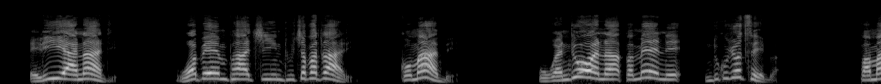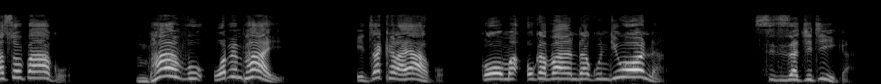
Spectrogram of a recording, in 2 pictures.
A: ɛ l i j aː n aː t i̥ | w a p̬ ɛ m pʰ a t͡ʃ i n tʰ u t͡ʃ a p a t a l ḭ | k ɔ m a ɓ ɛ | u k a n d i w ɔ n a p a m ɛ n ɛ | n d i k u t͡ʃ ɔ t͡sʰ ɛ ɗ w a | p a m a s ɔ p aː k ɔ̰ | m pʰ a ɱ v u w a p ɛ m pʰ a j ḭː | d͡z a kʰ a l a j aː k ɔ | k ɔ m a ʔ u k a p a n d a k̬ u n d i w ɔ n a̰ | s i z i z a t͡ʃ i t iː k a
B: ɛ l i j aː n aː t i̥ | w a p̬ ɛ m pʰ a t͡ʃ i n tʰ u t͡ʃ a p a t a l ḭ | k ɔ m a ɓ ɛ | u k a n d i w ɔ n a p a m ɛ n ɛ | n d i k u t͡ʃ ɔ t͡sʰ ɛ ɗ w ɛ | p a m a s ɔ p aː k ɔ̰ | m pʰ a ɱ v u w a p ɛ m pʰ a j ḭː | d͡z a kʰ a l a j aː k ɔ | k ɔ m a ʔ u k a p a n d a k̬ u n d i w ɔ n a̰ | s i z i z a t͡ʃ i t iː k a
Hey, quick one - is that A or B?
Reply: A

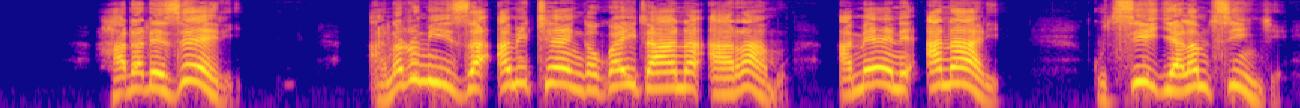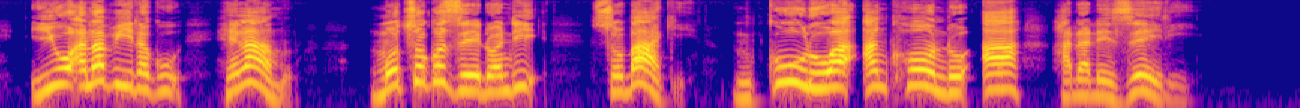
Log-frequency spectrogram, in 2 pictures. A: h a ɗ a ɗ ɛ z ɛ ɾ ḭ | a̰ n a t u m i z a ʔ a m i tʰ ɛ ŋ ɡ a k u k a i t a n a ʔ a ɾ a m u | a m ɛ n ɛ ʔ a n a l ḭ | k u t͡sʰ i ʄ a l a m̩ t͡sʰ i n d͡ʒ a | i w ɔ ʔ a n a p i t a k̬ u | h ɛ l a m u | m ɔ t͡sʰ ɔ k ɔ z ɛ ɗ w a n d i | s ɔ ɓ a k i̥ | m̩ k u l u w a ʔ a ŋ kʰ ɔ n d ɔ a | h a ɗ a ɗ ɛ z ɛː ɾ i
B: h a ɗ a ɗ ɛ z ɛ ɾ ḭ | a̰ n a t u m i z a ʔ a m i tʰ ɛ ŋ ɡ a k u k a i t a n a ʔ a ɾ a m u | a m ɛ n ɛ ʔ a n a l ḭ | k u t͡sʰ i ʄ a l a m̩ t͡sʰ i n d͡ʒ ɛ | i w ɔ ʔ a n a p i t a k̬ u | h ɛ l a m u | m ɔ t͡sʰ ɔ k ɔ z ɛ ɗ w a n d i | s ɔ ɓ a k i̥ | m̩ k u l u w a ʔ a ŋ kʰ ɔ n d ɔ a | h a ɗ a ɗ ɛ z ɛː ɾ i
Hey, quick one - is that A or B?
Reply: B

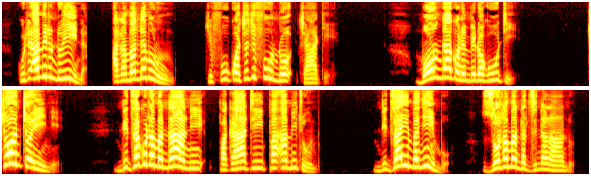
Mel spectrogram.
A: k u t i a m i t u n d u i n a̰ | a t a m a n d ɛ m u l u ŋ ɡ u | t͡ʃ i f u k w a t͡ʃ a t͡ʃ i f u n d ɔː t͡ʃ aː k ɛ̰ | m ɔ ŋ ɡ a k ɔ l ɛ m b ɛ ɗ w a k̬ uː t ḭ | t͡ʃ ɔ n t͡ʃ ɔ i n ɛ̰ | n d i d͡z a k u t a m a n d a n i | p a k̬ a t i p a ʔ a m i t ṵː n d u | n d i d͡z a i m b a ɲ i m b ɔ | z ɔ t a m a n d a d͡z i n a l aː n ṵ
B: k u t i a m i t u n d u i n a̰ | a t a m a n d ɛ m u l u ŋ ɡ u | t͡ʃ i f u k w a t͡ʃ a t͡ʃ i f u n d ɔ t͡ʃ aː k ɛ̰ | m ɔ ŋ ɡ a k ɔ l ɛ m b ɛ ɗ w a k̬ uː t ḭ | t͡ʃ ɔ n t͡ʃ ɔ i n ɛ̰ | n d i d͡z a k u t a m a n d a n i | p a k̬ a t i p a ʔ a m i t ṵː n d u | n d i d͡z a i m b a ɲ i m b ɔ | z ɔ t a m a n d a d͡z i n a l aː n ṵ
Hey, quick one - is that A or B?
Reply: B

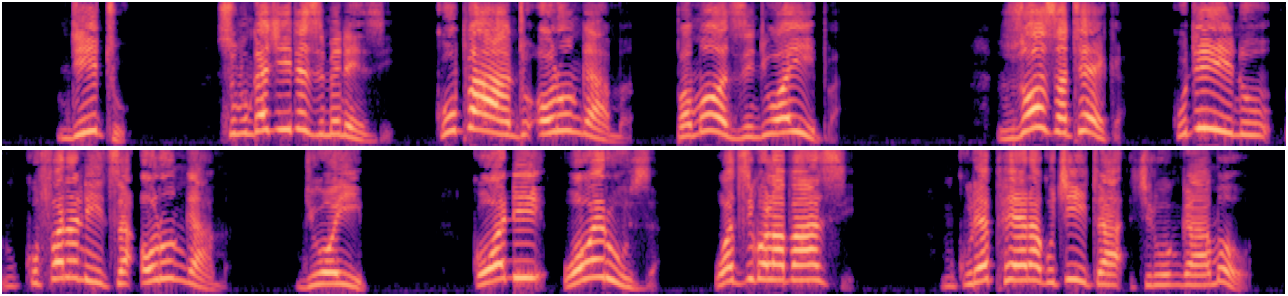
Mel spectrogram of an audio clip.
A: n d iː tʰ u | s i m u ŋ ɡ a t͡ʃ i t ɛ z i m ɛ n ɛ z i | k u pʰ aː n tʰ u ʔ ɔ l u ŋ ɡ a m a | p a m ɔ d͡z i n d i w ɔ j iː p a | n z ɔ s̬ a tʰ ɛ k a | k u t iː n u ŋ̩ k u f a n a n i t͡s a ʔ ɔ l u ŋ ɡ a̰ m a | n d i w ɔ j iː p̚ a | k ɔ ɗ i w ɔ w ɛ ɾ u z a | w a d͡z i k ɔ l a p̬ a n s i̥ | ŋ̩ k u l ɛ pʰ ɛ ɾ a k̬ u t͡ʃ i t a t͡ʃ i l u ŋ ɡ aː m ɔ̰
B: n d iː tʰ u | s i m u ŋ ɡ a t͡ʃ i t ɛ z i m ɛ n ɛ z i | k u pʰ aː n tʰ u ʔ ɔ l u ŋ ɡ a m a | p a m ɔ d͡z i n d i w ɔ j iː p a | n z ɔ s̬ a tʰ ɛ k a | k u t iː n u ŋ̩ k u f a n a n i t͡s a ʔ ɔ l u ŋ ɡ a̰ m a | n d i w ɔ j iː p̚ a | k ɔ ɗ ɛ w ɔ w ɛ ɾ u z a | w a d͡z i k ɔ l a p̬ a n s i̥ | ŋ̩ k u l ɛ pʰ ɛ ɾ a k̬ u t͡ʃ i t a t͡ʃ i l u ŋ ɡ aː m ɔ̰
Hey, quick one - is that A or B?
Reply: A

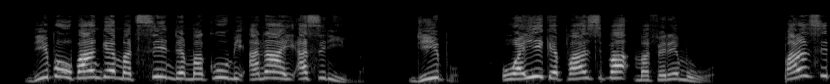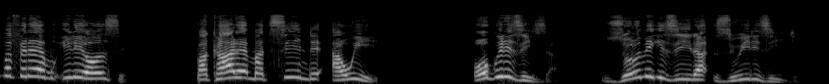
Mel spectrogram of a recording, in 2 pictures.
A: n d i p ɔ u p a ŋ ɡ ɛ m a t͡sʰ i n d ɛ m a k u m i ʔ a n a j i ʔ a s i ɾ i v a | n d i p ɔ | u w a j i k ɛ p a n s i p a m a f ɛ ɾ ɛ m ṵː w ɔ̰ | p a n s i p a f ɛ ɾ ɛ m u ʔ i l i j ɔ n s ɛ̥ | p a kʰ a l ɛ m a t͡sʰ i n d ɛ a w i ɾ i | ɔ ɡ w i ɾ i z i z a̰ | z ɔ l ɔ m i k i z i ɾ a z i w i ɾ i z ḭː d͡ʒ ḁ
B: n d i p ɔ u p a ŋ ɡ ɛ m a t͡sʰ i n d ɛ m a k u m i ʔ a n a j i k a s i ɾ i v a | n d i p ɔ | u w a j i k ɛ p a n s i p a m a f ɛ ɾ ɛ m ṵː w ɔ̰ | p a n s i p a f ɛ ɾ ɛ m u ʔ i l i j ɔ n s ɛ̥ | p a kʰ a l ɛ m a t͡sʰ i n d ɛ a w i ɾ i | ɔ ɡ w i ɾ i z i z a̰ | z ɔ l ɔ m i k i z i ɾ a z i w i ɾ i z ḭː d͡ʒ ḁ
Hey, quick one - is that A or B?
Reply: A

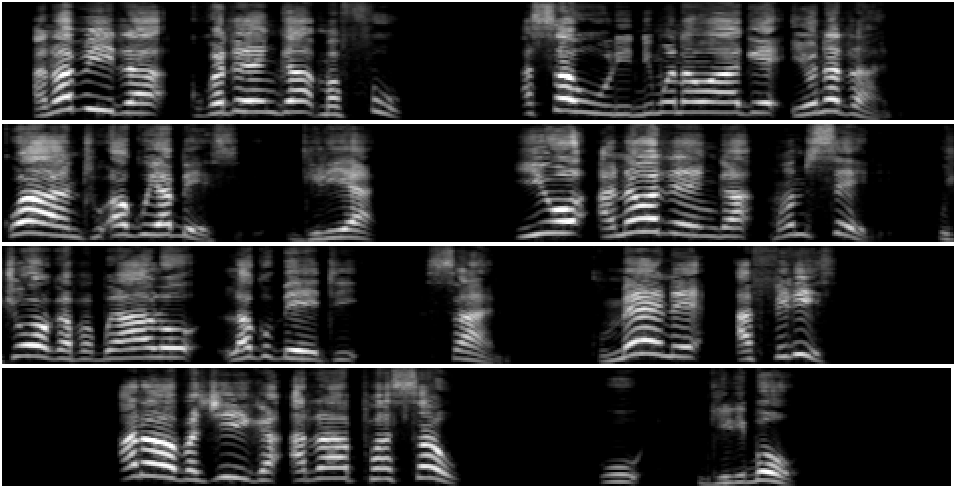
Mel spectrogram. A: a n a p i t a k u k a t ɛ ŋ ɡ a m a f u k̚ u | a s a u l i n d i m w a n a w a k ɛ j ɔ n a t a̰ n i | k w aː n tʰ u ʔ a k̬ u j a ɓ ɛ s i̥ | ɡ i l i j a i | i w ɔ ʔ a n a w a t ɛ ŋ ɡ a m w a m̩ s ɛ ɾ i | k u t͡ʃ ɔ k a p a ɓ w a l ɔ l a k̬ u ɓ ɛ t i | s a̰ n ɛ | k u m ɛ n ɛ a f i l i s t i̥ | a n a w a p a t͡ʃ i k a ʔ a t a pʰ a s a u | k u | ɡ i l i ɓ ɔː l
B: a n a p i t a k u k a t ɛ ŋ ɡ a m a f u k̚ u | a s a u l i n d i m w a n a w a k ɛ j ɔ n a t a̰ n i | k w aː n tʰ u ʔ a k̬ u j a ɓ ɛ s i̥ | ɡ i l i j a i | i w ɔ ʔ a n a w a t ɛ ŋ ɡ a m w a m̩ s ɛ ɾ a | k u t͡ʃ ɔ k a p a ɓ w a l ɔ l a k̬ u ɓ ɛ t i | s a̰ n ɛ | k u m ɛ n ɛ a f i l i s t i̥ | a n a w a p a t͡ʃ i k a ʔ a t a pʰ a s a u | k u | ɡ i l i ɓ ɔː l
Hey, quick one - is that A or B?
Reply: A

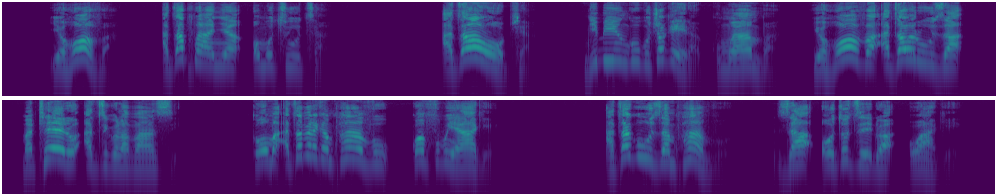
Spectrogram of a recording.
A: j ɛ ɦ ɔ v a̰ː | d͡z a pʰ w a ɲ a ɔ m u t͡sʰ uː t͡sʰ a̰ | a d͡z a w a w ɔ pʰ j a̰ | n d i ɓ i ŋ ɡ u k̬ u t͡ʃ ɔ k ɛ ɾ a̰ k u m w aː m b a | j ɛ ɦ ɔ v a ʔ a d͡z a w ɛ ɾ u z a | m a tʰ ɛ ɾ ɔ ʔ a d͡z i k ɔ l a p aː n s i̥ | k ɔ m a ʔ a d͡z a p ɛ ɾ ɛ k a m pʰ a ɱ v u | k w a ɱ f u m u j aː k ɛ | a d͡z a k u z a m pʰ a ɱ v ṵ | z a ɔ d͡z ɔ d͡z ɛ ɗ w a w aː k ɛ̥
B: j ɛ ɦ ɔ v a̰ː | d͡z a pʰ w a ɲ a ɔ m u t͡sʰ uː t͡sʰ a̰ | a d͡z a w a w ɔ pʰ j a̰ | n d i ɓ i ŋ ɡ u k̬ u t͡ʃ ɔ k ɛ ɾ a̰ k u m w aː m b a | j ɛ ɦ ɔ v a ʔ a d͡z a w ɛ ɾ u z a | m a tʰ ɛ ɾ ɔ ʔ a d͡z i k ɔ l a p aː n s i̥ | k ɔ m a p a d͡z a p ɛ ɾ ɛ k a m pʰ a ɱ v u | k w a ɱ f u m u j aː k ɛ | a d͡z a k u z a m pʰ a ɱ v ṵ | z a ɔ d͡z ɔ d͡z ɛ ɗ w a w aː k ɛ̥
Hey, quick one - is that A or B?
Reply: A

